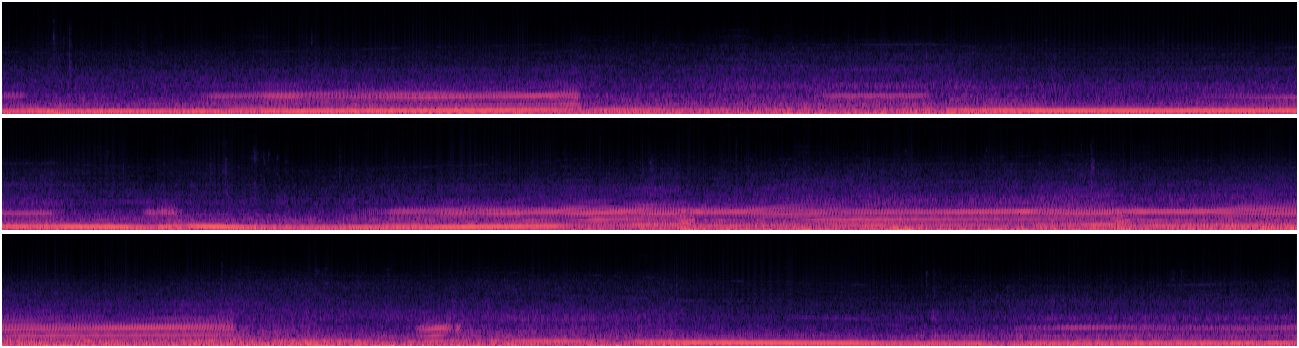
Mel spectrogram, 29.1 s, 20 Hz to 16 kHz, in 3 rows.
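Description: Alpine A110 Pure's 1.8-litre turbocharged four-cylinder engine heard from inside the cabin, its note climbing under acceleration and dropping sharply again and again. There are a few quick jumps in pitch between the climbs.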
